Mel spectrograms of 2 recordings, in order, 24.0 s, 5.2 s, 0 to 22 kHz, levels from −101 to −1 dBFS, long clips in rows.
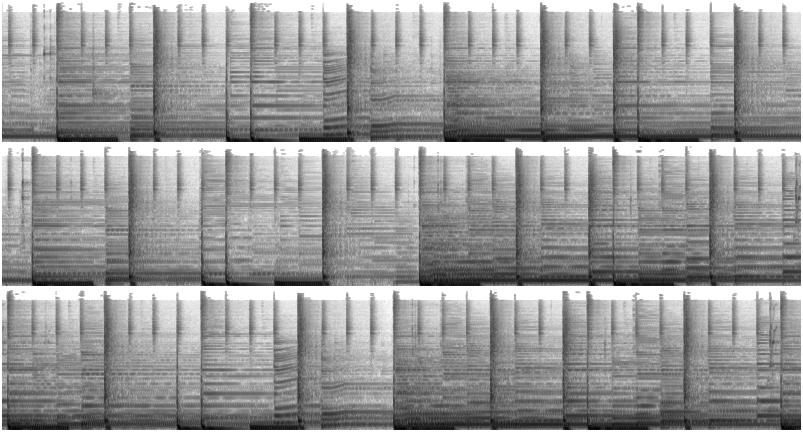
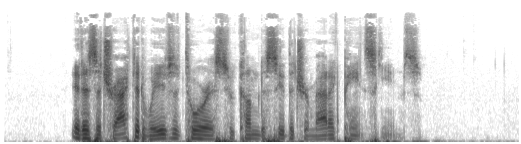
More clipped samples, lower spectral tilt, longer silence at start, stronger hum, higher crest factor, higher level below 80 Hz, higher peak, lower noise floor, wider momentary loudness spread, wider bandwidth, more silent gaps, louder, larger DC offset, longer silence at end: neither; first, -6 dB/octave vs -3.5 dB/octave; second, 0 s vs 0.7 s; neither; second, 12 dB vs 20 dB; first, -16 dBFS vs -40 dBFS; first, 0 dBFS vs -8 dBFS; second, -37 dBFS vs -76 dBFS; first, 13 LU vs 10 LU; first, 20 kHz vs 16 kHz; neither; first, -15 LUFS vs -28 LUFS; neither; second, 0 s vs 0.95 s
